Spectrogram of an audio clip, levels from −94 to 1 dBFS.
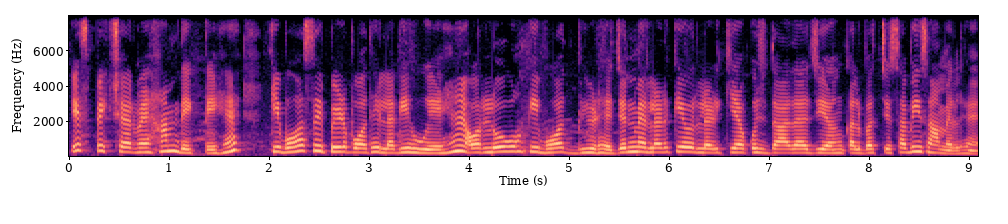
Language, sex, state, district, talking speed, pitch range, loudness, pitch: Hindi, female, Bihar, East Champaran, 200 wpm, 215-270 Hz, -14 LUFS, 240 Hz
